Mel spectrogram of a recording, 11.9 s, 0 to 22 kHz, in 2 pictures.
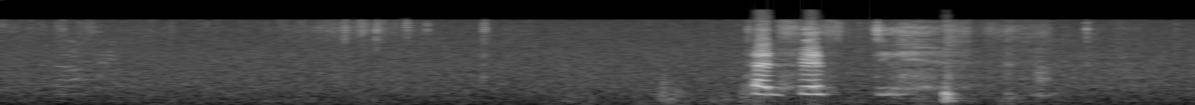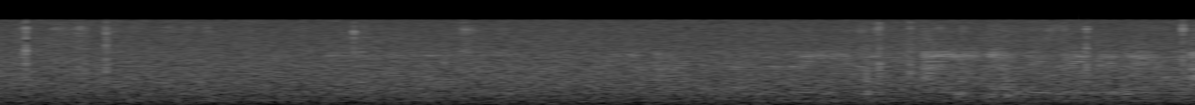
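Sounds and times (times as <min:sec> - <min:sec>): steady outdoor hiss: 0:00.0 - 0:11.9.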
